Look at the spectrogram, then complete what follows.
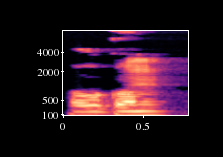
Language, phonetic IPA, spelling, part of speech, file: Russian, [ɫɡun], лгун, noun, Ru-лгун.ogg
- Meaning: liar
